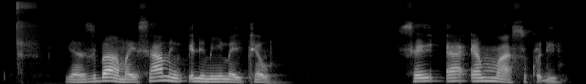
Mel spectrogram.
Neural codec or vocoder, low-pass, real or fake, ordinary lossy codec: autoencoder, 48 kHz, 32 numbers a frame, DAC-VAE, trained on Japanese speech; none; fake; none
